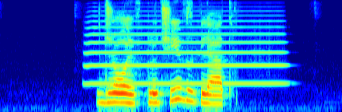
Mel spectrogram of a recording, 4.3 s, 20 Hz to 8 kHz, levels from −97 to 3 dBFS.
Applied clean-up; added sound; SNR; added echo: none; Trumpet; 11 dB; none.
